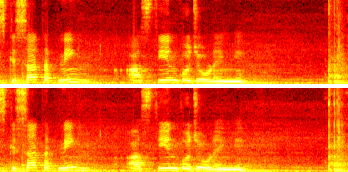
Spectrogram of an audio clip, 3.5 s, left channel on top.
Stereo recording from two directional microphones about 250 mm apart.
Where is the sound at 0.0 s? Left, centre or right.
Left.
